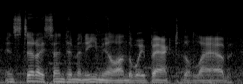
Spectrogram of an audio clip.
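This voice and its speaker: Over game music, a low-pitched man talks fast as he reads visual novel dialogue in his let's play, adding offhand comments along the way.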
